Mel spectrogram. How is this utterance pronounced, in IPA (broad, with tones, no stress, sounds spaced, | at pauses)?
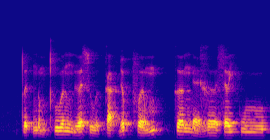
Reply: t̪ ə˨˩ t̚ ŋ ə˧˩ m t̪ʰ u˧ ə̯ ŋ ɨ˨˦ ə̯ s ṳ˨˩ ə̯ k a˨˩ k̚ ɗ ə˦˥ p̚ f ə˨˦ m | k əː˧ ŋ ɛ̤˨˩ ɣ ə̤ː˨˩ s ə˧ j k w u˧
